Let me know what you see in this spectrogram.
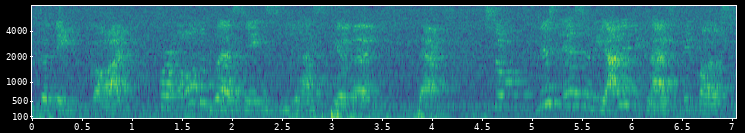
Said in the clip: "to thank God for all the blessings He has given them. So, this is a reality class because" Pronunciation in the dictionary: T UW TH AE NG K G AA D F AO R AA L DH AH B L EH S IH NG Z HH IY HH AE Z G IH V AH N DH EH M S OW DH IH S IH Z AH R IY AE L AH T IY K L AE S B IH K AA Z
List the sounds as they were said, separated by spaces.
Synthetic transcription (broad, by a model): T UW T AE NG K G AA D F AO R AA L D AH B L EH S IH NG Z HH IY HH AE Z G IH V AH N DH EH M S OW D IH S IH Z AH R IY AE L AH T IY K L AE S B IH K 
